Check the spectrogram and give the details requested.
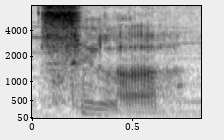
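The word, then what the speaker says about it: Scylla: as well but how do you go about pronouncing these two Sila and caribdis caribdis so I was close okay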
